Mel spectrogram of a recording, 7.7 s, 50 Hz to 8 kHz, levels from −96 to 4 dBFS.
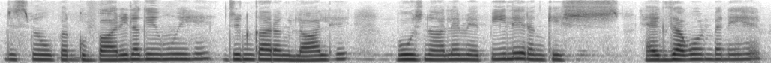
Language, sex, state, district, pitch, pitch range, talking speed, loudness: Hindi, female, Bihar, Purnia, 230 Hz, 220-235 Hz, 140 wpm, -21 LUFS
